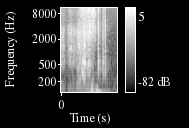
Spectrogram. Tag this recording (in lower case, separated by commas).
squeak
